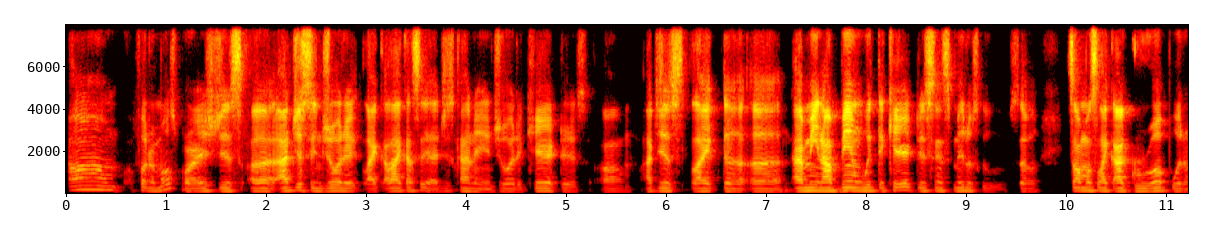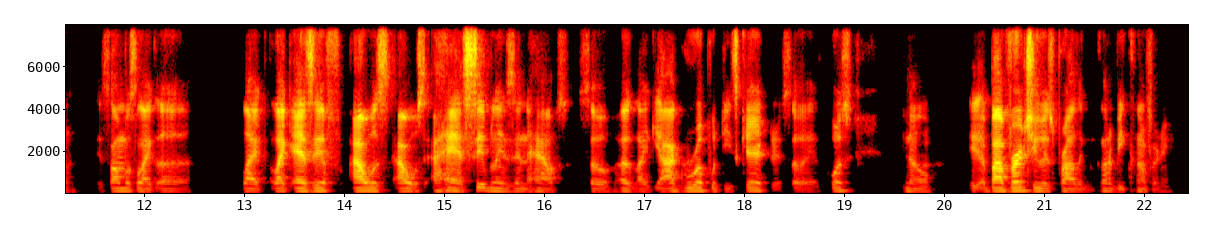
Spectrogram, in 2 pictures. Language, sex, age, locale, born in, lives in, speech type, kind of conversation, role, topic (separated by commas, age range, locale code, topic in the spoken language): English, male, 25-29, en-US, United States, United States, conversation, unstructured, none, Which comfort TV shows do you rewatch on repeat, and what memories or feelings keep you coming back?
